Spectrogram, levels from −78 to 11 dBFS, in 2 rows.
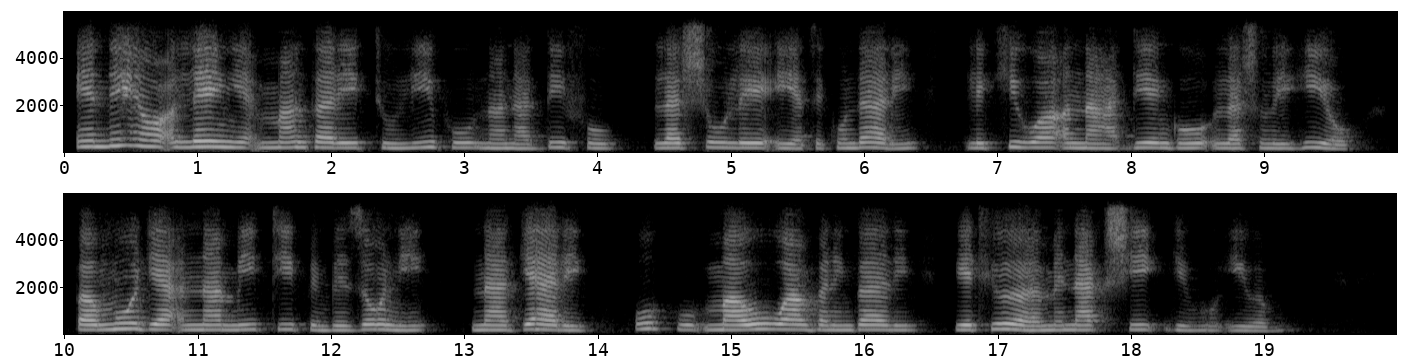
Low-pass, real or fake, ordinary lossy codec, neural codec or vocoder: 5.4 kHz; fake; Opus, 32 kbps; codec, 16 kHz, 0.2 kbps, FocalCodec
